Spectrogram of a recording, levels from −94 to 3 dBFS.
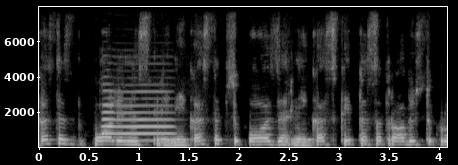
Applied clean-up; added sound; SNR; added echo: none; Wind instrument, woodwind instrument; 3 dB; none.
